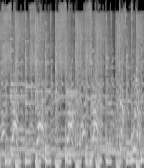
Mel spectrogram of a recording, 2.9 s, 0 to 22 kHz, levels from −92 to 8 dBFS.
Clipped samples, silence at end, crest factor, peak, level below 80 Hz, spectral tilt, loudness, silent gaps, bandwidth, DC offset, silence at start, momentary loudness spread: 0.2%; 0 s; 10 dB; 0 dBFS; -24 dBFS; -3 dB/octave; -9 LUFS; none; over 20 kHz; under 0.1%; 0 s; 2 LU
